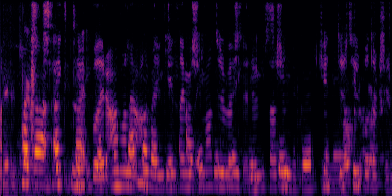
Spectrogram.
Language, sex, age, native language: Icelandic, other, 18-19, Icelandic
